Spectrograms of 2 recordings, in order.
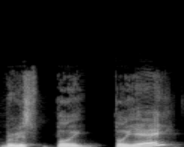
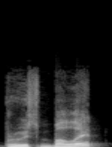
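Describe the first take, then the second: First: The surname is said the French way, like boo-yay. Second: The surname is said like the English word bullet. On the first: This is how the name is really pronounced. The speaker calls it right. "actually pronounced [name]?" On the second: This is how the name was always assumed to sound. The speaker calls it wrong. "are you telling me that [name] is"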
